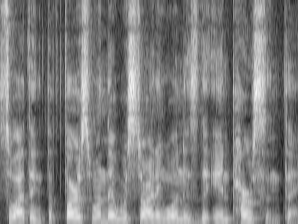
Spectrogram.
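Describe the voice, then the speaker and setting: A woman's dark, mellow voice at a moderate pace, on a very clean recording with a silent background. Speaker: pastor and youth advocate podcaster. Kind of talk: podcast monologue. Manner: earnest, preacher-like.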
